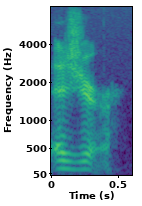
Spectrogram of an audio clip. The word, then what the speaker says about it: Azure: I pronounce it Azure.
